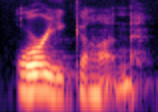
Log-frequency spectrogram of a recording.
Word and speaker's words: Oregon: So they blazed a trail out west, and they discovered this beautiful state called Oregon. And we all had to pronounce that right, Oregon. Gun.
